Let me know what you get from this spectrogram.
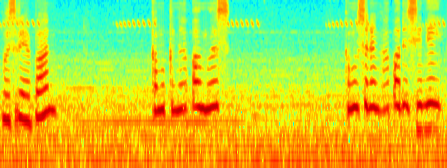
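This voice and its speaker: A woman's voice: extremely high pitch, normal speed, dark tone, faint music behind. A woman voicing an anxious young village wife in a horror cartoon, calling out and pleading. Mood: frantic. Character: young village woman searching for her husband.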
